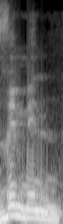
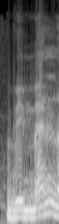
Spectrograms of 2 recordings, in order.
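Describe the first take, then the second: First: The second syllable sounds like 'min'. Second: The second syllable sounds like 'men'. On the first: The speaker calls it right. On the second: The speaker calls it wrong.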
